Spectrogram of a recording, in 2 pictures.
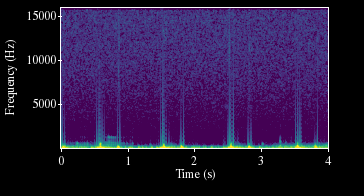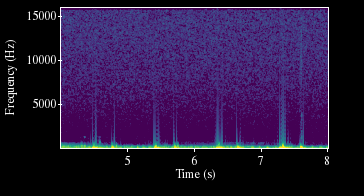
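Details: Heartbeat heard through a stethoscope on the chest for an ASMR recording: steady, soft lub-dub at about 62 beats a minute; stomach gurgles occur during the recording.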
